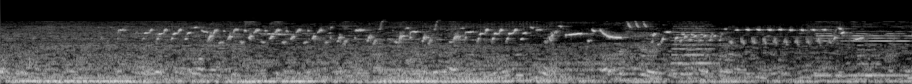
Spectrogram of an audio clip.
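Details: Goldfinch hybrid performing song learned from the Belghith, Jnan El Hsira and Si El Fahm styles: rapid high twitters and rattling trills, then a buzzy stuttered passage and sustained ringing tones, above a constant low hum.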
